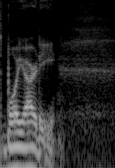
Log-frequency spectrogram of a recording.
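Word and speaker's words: Boiardi: His real name is Boyardee. like BOYARDI, and no one could pronounce it.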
